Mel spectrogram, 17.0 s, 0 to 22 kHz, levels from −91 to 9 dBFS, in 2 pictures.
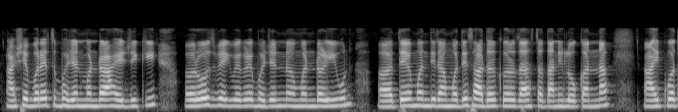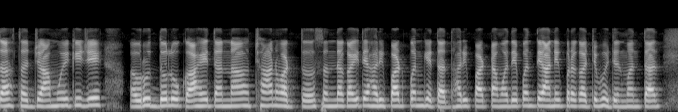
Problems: background sounds at intervals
